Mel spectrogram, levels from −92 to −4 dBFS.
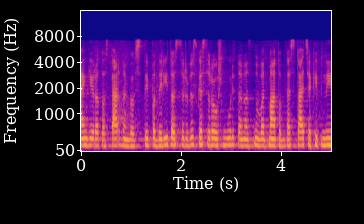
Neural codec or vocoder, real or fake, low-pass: none; real; 7.2 kHz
